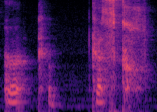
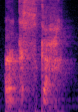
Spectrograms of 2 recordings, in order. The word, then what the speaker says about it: Irkutsk: So then we get to the next place, and it's Irkutsk. That's how you say it. Irkutsk.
